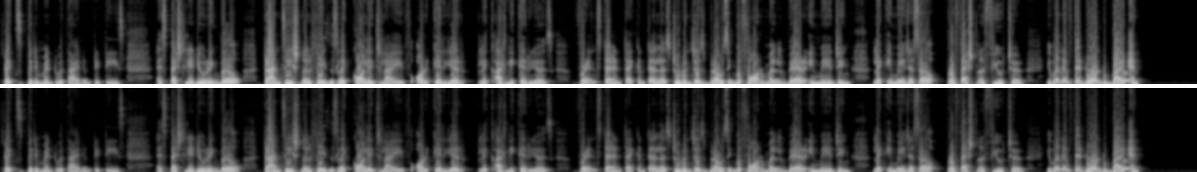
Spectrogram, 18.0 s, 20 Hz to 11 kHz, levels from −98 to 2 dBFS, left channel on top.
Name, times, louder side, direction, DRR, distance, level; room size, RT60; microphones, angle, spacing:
voice 1, 0.0-1.8 2.3-3.6 4.0-8.2 8.7-12.8 13.1-15.3 15.7-17.1, left 3 dB, 30° left, 0.4 m, -26 dB
11.5 x 5.9 x 3.8 m
head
